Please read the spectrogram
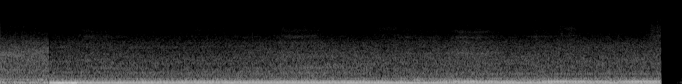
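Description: Steady low outdoor rumble that cuts off abruptly near the end.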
